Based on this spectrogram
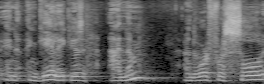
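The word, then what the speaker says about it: ainm: name in Gaelic is anam, and the word for soul in Gaelic is onum. They're almost identical. One is spelled A-I-N-M, anam is my name.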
